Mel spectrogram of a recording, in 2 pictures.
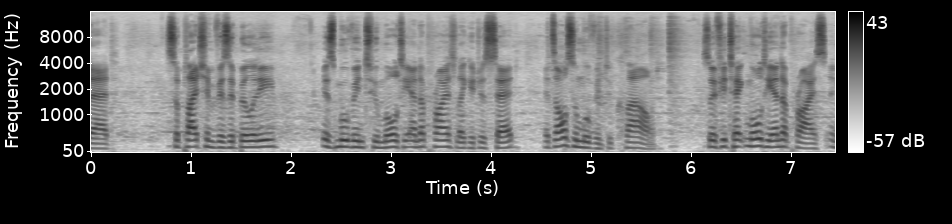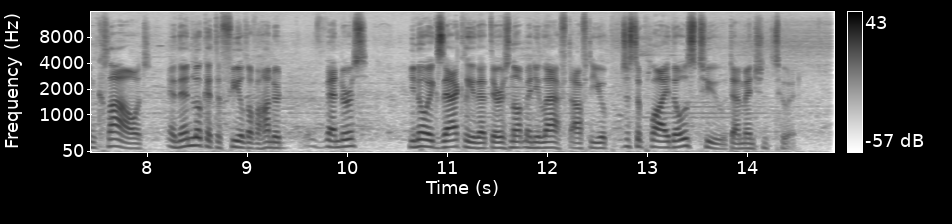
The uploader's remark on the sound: A live recording from the Supply Chain Executive Conference in London.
